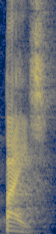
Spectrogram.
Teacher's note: sería simplemente un diptongo y se pronunciaría pais en una sola sílaba. Pero no, yo no pronuncio pais, pronuncio país.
